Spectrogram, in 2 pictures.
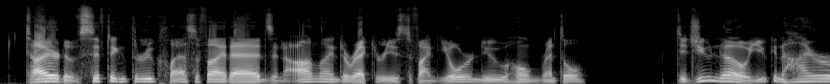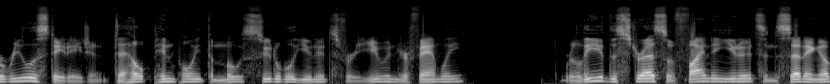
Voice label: Realty Radio Commercial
